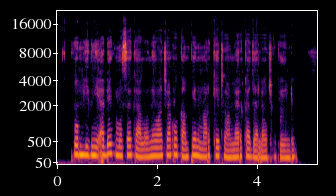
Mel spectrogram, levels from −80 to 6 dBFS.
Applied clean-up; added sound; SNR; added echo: neural mask model Resemble Enhance denoiser.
